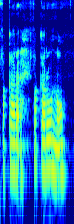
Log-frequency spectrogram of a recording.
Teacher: Tūhoi, they drop the G.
